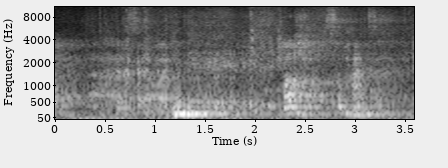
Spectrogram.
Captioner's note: laughs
